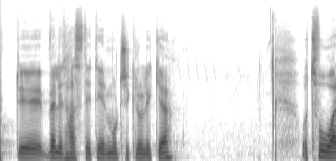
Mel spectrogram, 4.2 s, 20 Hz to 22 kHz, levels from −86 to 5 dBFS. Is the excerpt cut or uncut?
uncut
